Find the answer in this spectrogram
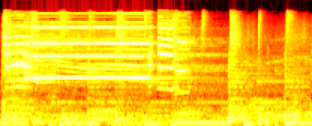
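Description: Harmonica holds one long note for about two seconds, then plays a quick wavering bend, over a live blues-rock band; drum beats come back in during the second half.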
